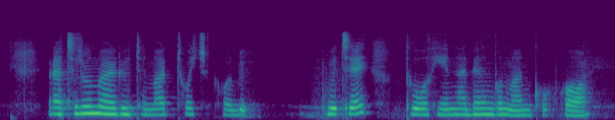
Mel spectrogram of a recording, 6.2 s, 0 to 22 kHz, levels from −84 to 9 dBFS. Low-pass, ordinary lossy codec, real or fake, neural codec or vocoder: 7.2 kHz; none; fake; codec, 16 kHz, 0.5 kbps, X-Codec, HuBERT features, trained on balanced general audio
